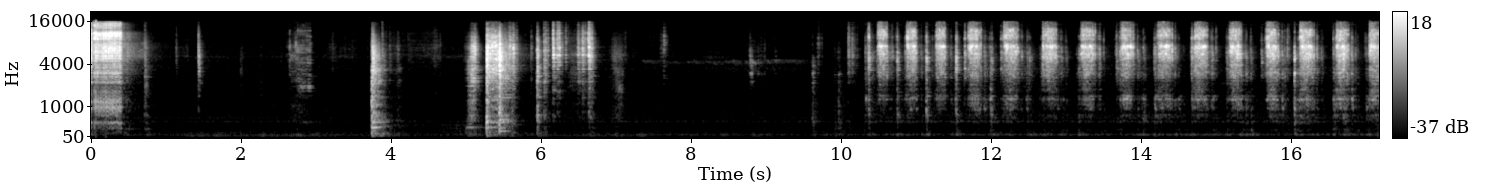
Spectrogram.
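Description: A MIG welder tack-welds an exhaust downpipe: a loud crackling arc burst right at the start, then a few short tacks a few seconds in. From about ten seconds on, a ratchet wrench cranks a bolt at the turbo, its pawl clicking in a steady rhythm of about two strokes a second.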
